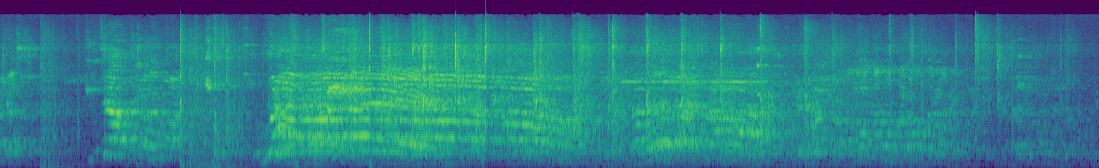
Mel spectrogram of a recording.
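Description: Young men shout and call out loudly in a large echoing hall.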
